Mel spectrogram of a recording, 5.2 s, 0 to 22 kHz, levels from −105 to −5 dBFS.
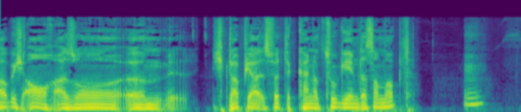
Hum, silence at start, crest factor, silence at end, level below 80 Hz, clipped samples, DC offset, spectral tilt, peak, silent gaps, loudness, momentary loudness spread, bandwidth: none; 0 s; 14 dB; 0.4 s; -28 dBFS; under 0.1%; under 0.1%; -5 dB/octave; 0 dBFS; none; -14 LUFS; 12 LU; 13 kHz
